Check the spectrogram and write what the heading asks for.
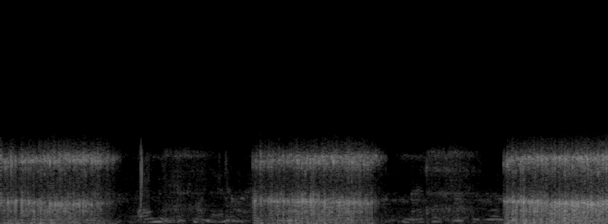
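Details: Snoring from a sleeping person.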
